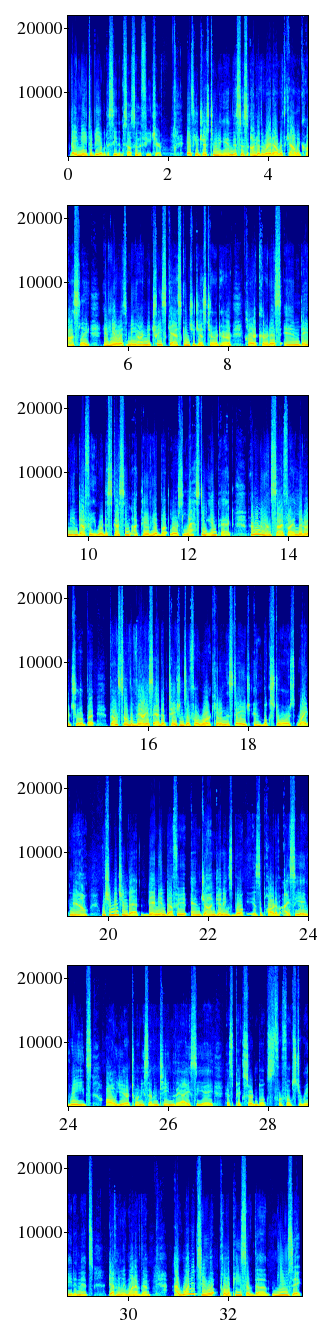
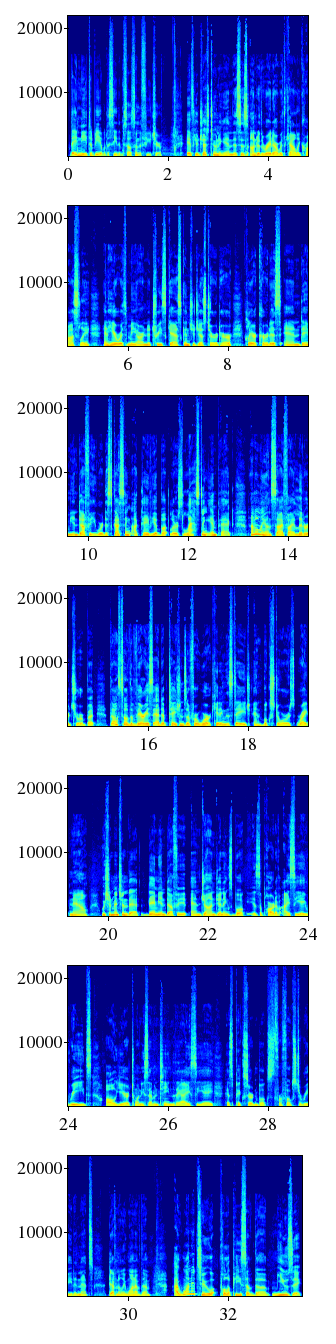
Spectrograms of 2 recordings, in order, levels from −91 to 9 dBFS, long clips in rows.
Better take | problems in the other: second | distortion; heavy; 7 dB below the speech

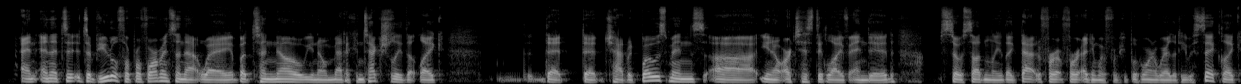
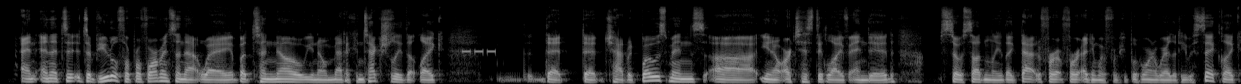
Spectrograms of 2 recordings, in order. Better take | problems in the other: first | phone ringing; noticeable; at 4.5 s; peak 7 dB below the speech

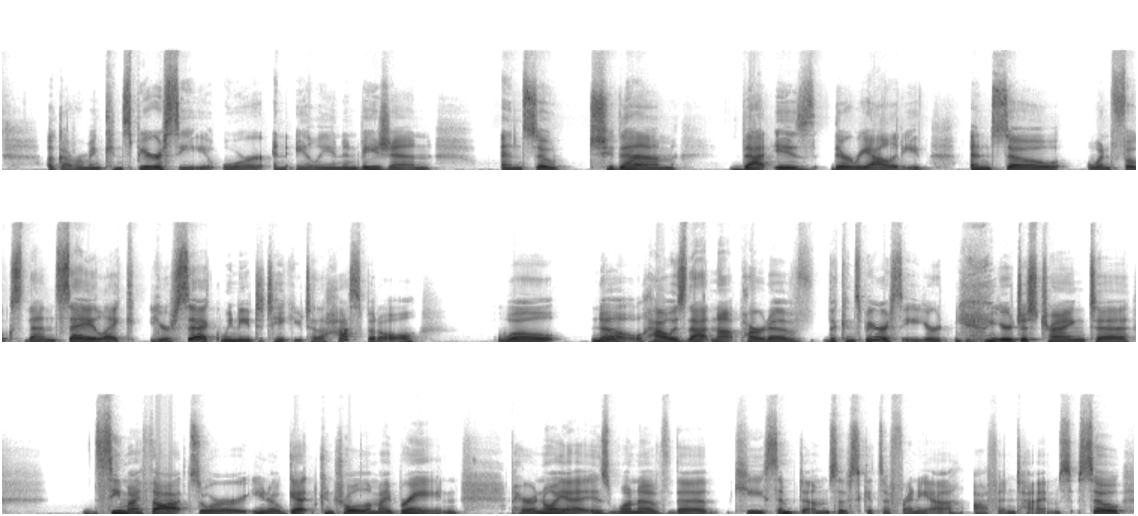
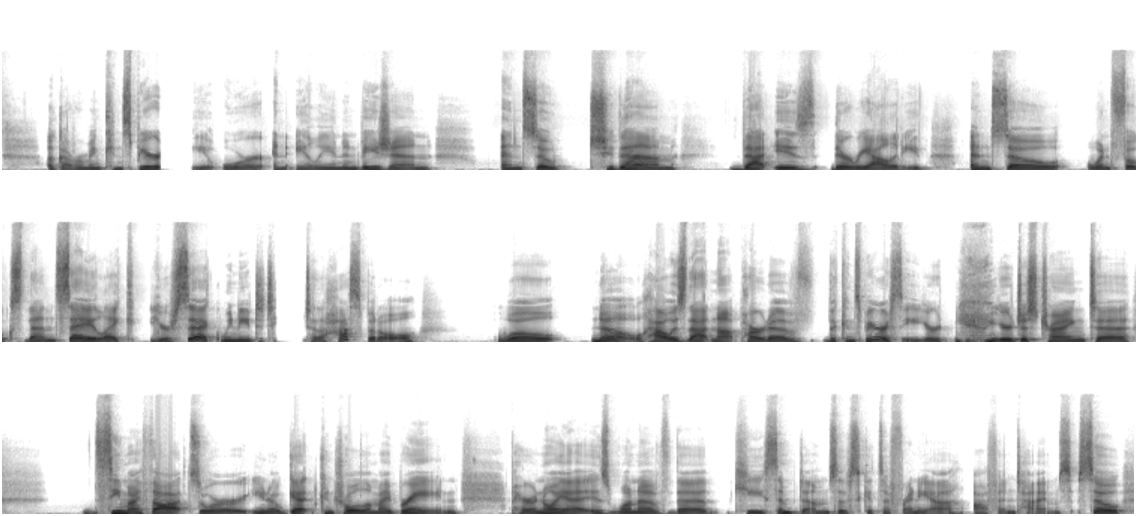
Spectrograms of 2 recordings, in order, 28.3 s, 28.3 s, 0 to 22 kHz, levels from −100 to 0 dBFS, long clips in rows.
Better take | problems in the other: first | audio cutting out; at 1.5 s and at 12 s

